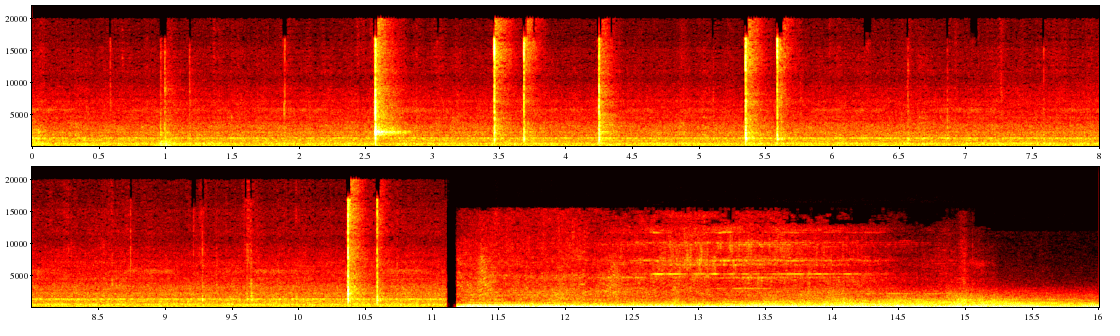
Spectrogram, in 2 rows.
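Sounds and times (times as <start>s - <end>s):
sharp clicks and taps: 1.9s - 4.5s, 5.3s - 5.8s.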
